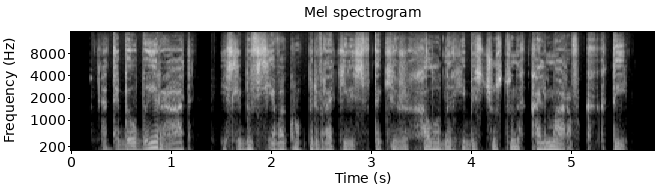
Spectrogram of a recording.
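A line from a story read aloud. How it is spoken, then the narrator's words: Venomous hiss. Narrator (Russian): прошипела в ответ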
